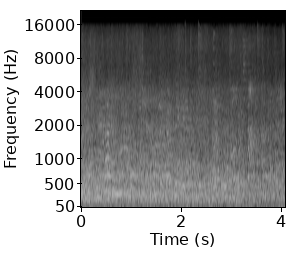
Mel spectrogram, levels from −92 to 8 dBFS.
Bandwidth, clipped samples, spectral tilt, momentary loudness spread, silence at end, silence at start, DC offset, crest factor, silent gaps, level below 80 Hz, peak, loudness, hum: 16 kHz; under 0.1%; -5.5 dB/octave; 6 LU; 0 s; 0 s; under 0.1%; 16 dB; none; -50 dBFS; -14 dBFS; -30 LUFS; none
